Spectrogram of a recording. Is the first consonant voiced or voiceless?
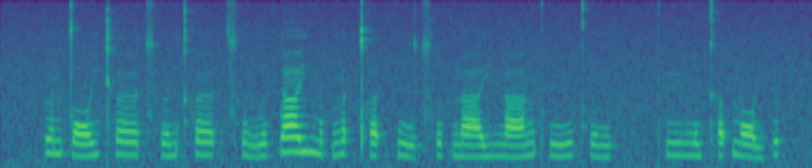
voiceless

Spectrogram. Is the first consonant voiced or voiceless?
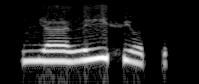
voiced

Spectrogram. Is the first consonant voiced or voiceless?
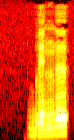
voiced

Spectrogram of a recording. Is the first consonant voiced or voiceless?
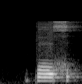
voiceless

